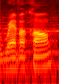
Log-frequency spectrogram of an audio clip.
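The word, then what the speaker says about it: Revachol: But someone has to stay strong for Revocol. His gaze shifts to the pile of soggy logs at his feet. He pronounces Revocol with a hard K, unlike other people.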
